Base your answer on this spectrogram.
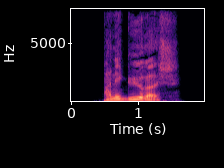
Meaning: panegyrical
- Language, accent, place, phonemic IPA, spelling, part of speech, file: German, Germany, Berlin, /paneˈɡyːʁɪʃ/, panegyrisch, adjective, De-panegyrisch.ogg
